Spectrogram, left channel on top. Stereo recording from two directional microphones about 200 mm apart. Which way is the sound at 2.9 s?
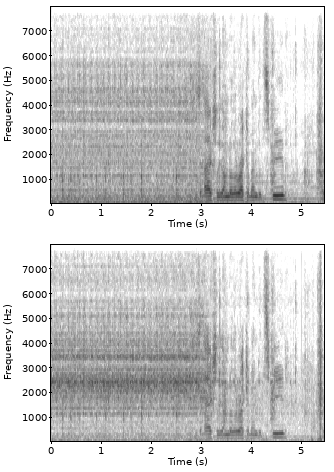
Centre (ahead or behind).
